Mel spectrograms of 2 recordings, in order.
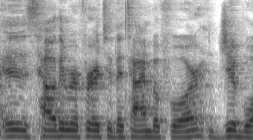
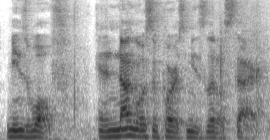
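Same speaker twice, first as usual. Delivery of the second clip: usual speaking voice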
